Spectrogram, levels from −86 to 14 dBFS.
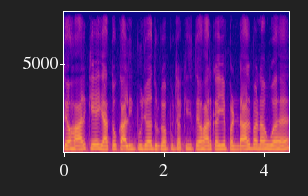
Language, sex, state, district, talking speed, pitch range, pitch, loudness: Hindi, female, Bihar, Katihar, 225 wpm, 210-225 Hz, 215 Hz, -13 LUFS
